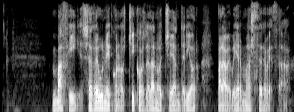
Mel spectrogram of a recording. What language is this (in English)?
Spanish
